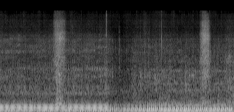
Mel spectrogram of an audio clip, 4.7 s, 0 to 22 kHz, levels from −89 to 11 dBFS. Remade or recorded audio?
remade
